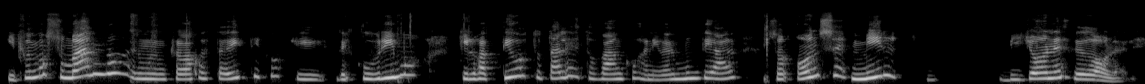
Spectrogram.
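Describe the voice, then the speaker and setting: A woman economist speaking as an interview guest, explaining at length with frequent hesitations and restarts. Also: on the high side. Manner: measured, many hesitations and restarts.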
